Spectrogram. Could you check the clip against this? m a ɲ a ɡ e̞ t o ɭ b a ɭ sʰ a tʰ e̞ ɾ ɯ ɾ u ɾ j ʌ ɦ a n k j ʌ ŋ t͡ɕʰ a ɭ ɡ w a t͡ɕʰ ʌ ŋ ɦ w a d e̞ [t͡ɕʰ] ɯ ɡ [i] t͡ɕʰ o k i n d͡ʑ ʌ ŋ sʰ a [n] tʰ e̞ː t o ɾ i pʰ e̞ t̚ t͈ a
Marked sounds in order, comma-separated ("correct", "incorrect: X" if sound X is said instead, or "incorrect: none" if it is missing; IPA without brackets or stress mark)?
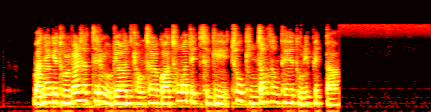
correct, correct, incorrect: ŋ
